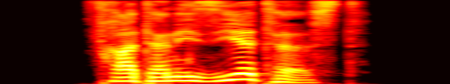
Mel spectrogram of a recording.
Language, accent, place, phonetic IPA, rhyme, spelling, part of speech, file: German, Germany, Berlin, [ˌfʁatɛʁniˈziːɐ̯təst], -iːɐ̯təst, fraternisiertest, verb, De-fraternisiertest.ogg
- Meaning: inflection of fraternisieren: 1. second-person singular preterite 2. second-person singular subjunctive II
